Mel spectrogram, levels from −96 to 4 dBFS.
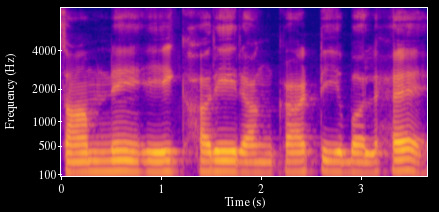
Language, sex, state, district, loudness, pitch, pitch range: Hindi, male, Jharkhand, Deoghar, -16 LUFS, 135 Hz, 130-140 Hz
